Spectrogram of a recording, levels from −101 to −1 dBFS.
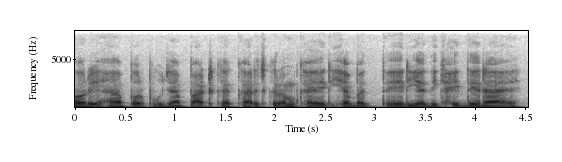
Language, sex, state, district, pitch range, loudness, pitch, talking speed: Hindi, male, Maharashtra, Mumbai Suburban, 100-110 Hz, -17 LUFS, 105 Hz, 185 wpm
